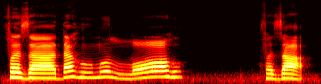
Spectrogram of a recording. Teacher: ज़ा को हमने खींचा, ये सीटी वाला ज़ा है, सॉफ्ट वाला नहीं है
